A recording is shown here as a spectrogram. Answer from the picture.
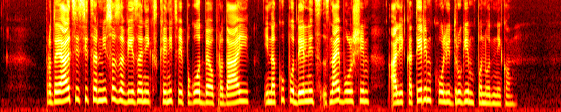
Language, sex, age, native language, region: Slovenian, female, 30-49, Slovenian, Central Slovenia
